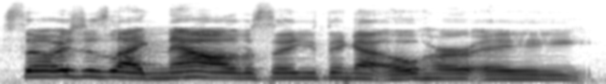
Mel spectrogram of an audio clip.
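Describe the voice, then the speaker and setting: A woman with a somewhat low, hoarse voice hosts a casual talk show. She speaks bluntly and emphatically, leaning hard on her words. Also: fairly quick, fairly bright tone. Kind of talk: casual gossip chat.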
